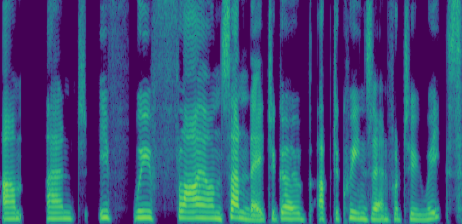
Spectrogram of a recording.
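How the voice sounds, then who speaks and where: A woman with a Zimbabwean accent speaks at a fairly slow pace, medium pitch and fairly even intonation. The very clean recording has a silent background and a dry, close sound with no echo. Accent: southern African (Zimbabwean). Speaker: podcast host. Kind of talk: casual chat.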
